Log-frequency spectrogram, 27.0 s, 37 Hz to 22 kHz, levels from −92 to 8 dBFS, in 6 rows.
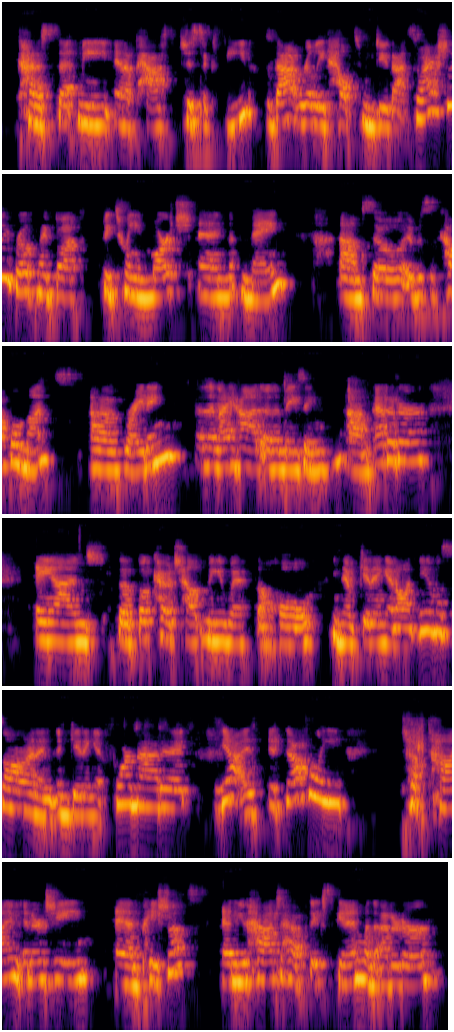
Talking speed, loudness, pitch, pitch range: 180 wpm, -19 LUFS, 225 Hz, 205-270 Hz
